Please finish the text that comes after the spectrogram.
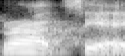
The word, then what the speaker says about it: grazie: writing here because uh thank you should be grazier it's spelled g-r-a-z-i-e um to say where is is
